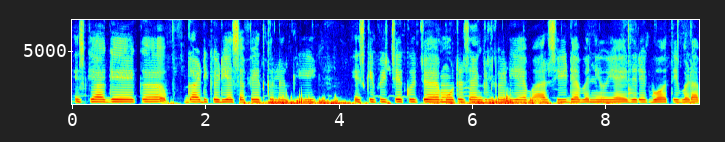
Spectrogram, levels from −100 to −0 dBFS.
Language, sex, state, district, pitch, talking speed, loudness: Hindi, female, Rajasthan, Bikaner, 225 Hz, 165 wpm, -17 LUFS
